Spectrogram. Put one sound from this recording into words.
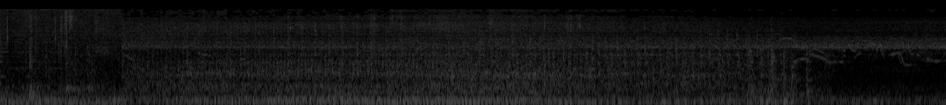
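A car engine rumbles as a car pulls up and stops nearby.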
